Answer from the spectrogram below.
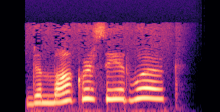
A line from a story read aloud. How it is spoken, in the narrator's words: said happily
